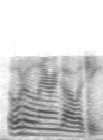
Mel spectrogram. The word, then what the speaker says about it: otolaryngology: How do you pronounce that very long word? Otolaryngology.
